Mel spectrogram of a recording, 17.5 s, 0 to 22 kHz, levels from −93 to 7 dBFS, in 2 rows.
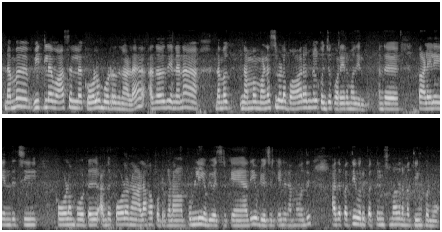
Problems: none marked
